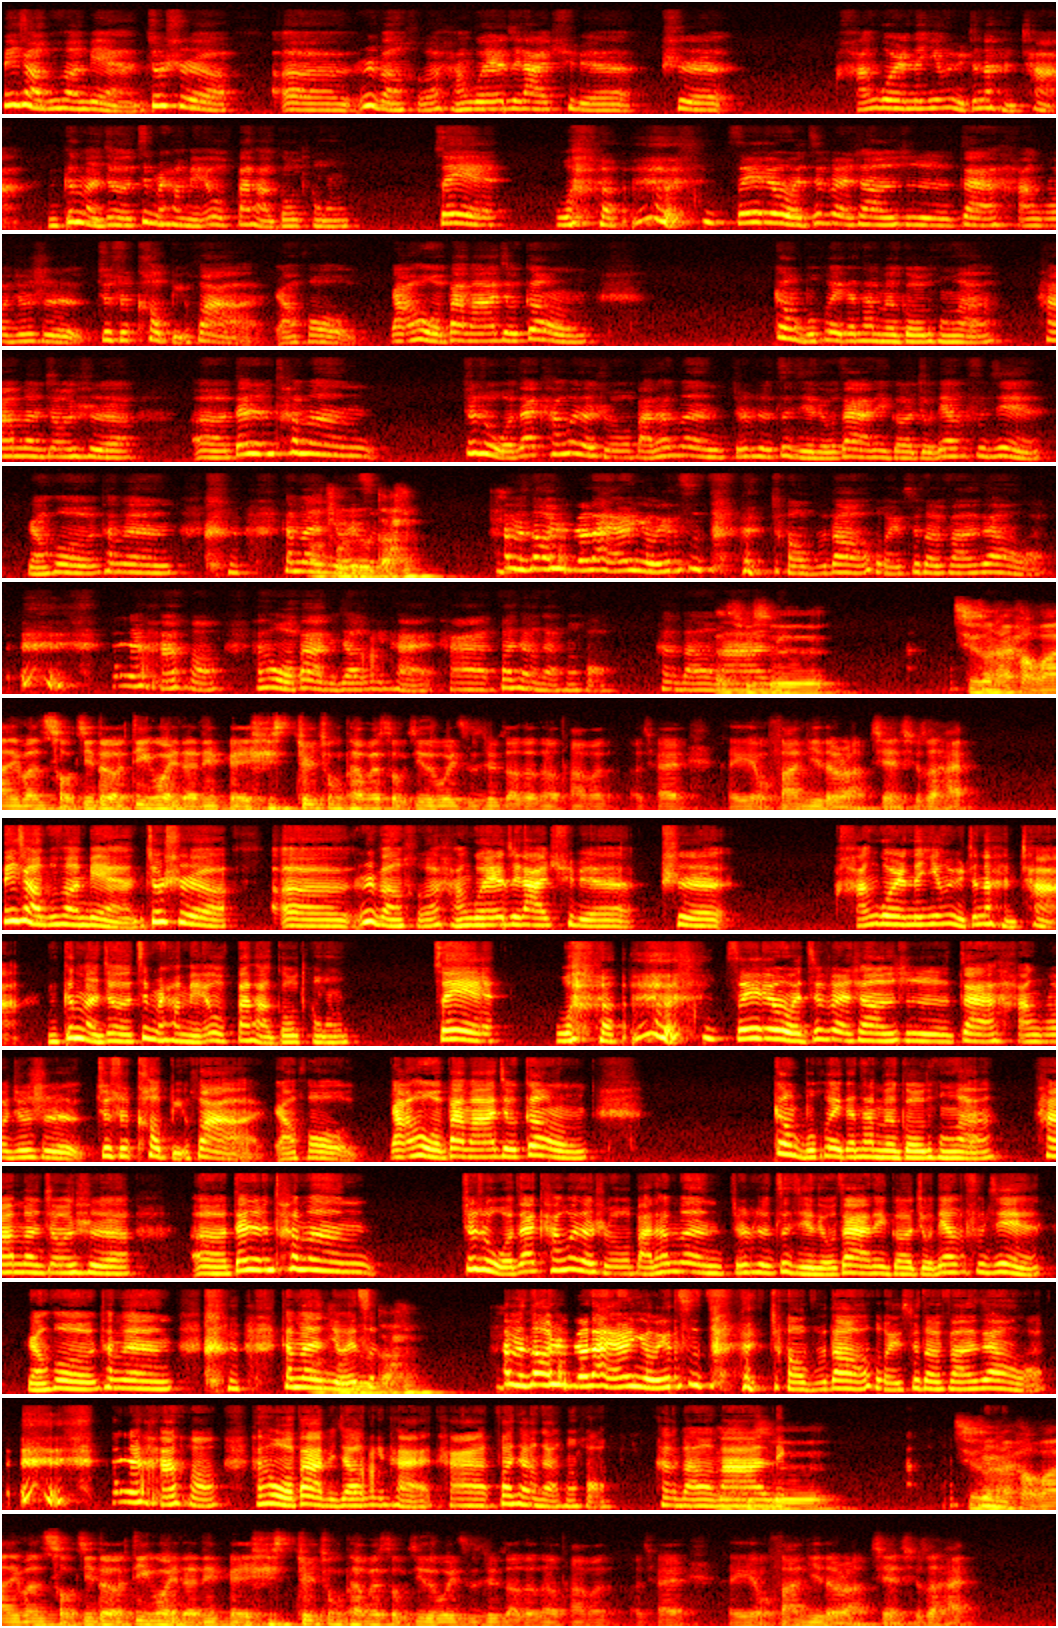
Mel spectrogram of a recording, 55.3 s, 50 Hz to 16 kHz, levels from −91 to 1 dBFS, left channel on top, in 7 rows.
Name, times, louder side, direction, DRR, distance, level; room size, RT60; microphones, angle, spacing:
voice 1, 0.0-1.7 2.0-5.4 6.3-10.5 11.2-11.6 12.1-18.5 18.7-20.6 21.6-23.3 23.6-26.5 27.2-31.5 31.8-34.3 35.4-44.1 44.4-45.4 46.8-47.1, right 9 dB, 80° right, 0.3 m, -21 dB
voice 2, 33.9-34.8 35.3-35.4 44.9-45.7 46.7-54.6, left 2 dB, 25° left, 0.9 m, -28 dB
6.5 x 6.0 x 3.9 m
head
